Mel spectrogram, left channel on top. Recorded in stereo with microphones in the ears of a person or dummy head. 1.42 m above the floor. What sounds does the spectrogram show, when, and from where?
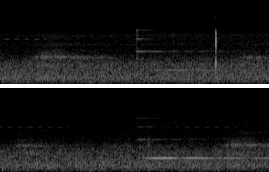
1.4 s a chime: 75° left (ahead or behind), 5.5 m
